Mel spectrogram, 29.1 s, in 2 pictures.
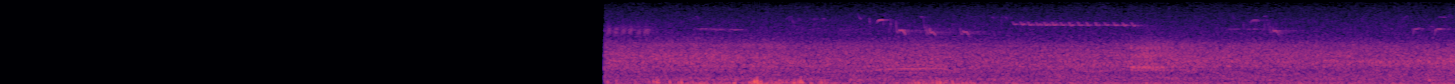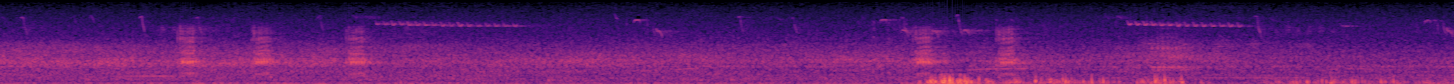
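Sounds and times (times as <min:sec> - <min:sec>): high songbird notes: 0:14.0 - 0:29.0
harsh bird calls: 0:15.9 - 0:19.8, 0:23.3 - 0:25.0.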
